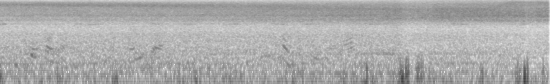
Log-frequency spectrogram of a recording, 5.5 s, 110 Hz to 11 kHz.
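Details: Cicadas sing on a summer afternoon at Mujinjeong, 2 August 2021 around 1 pm: a steady, dense high hiss that never breaks, with faint voices and scattered low knocks underneath.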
